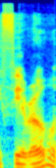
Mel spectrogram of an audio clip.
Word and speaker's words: Firo: Like it was easy to say that, even someone in a different language can say Firo. It's 2 syllables.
